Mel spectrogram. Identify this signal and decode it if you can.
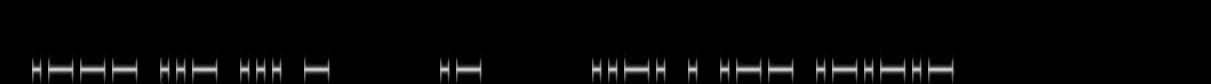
Morse code, heard as a keyed tone, about 15 wpm, 700 Hz. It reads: JUST A FEW.
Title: 2x Word-Spacing - Sentences from Top 300 Words - 15wpm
